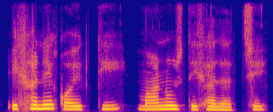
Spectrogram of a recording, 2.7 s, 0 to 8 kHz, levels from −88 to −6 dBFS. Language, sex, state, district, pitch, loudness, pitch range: Bengali, female, West Bengal, Cooch Behar, 230 Hz, -15 LUFS, 220-250 Hz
